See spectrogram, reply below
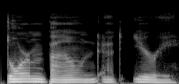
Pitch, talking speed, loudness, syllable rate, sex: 110 Hz, 135 wpm, -17 LUFS, 3.0 syllables/s, male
